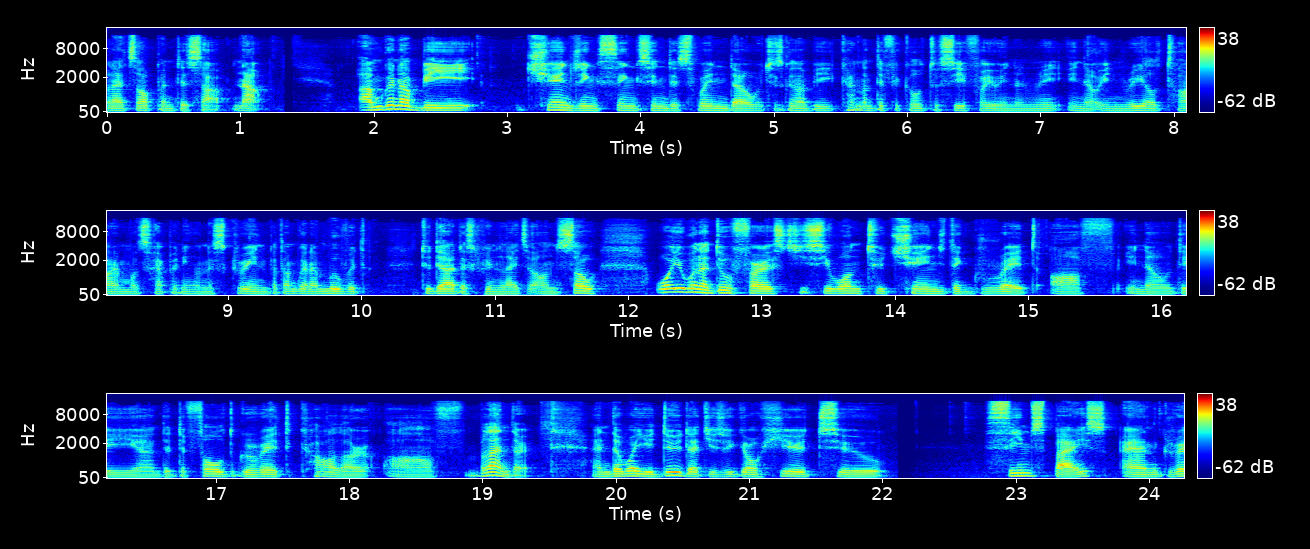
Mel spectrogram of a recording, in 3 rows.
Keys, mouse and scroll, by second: 1.2-2.8 drag, 3.9-4.3 drag, 5.6 click, 7.0 click, 8.0-9.2 drag, 16.9 click, 18.8 click, 19.9 scroll down 1, 22.5 click, 24.0 click.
